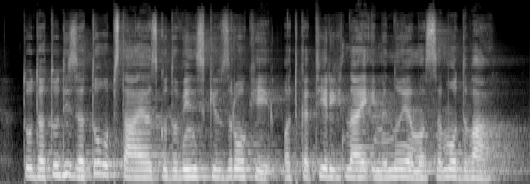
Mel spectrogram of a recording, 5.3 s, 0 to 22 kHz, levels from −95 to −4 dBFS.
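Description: No technical faults can be heard at any point in this speech recording.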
